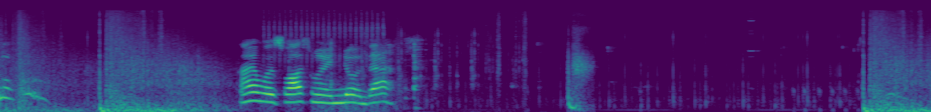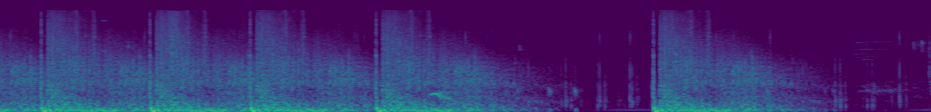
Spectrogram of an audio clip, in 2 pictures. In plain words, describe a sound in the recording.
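A shotgun fires loud blasts, each followed by a fading rumble.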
